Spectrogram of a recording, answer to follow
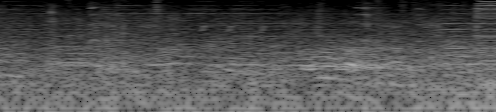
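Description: Busy street ambience: indistinct chatter of passers-by under a steady clip-clop.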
